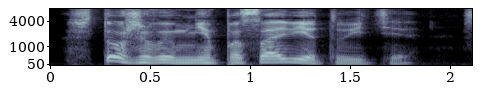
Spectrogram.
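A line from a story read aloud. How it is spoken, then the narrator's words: Laughing question. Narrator (Russian): спросила Анна Сергеевна, продолжая смеяться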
